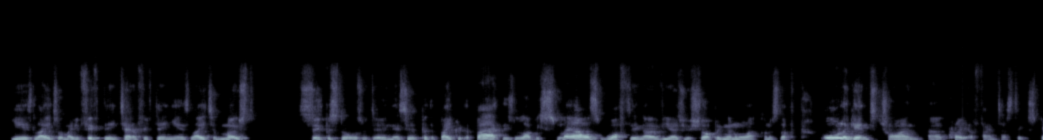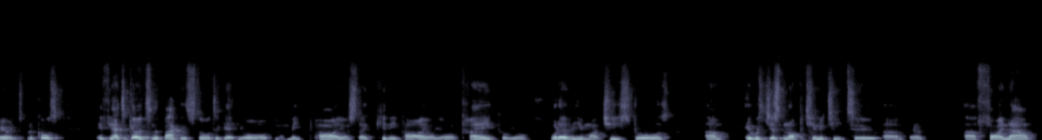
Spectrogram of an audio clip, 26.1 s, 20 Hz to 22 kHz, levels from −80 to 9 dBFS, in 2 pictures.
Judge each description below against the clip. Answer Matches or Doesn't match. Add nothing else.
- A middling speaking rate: Doesn't match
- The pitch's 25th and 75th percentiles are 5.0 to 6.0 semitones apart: Matches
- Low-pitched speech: Doesn't match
